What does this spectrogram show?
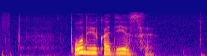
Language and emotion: Russian, neutral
